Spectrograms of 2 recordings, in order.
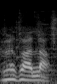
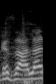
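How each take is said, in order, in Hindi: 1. यह गले के पिछले हिस्से से निकलने वाली, गहरी 'gh' की आवाज़ से शुरू होता है। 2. यह सादे, कठोर 'g' की आवाज़ से शुरू होता है। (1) "गा फलक से निकलना चाहिए" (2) "गजाला नहीं"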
